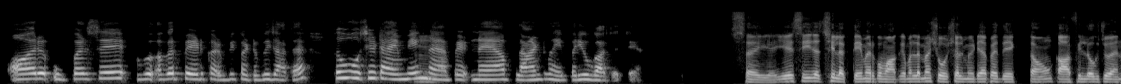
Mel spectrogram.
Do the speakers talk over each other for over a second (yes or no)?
no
